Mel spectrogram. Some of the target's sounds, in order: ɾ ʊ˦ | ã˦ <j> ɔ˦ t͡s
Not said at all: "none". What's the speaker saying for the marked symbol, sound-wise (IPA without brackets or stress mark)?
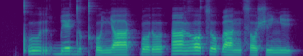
ɣ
